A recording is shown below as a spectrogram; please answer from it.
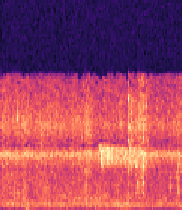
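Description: Faint outdoor background: a steady high-pitched insect drone with faint distant voices.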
